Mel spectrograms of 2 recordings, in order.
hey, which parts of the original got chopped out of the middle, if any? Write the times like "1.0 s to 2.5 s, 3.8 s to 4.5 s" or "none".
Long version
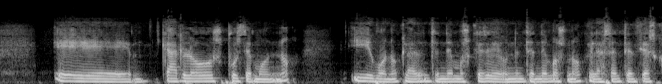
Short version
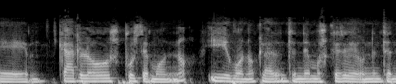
3.0 s to 3.4 s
